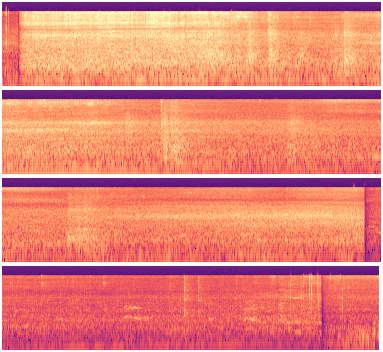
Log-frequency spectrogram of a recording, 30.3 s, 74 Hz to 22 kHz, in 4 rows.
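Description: Road traffic: loud noise of passing vehicles with a deep engine drone, strongest about eight to eleven seconds in. It cuts off abruptly about 22 seconds in, leaving a quieter street background.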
